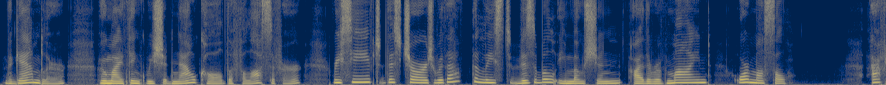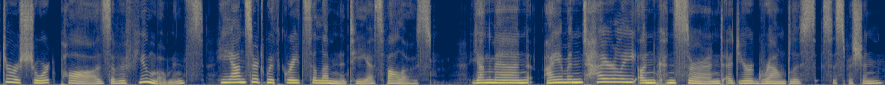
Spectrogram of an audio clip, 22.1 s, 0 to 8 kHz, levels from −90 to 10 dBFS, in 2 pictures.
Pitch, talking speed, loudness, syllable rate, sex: 220 Hz, 135 wpm, -17 LUFS, 4.3 syllables/s, female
